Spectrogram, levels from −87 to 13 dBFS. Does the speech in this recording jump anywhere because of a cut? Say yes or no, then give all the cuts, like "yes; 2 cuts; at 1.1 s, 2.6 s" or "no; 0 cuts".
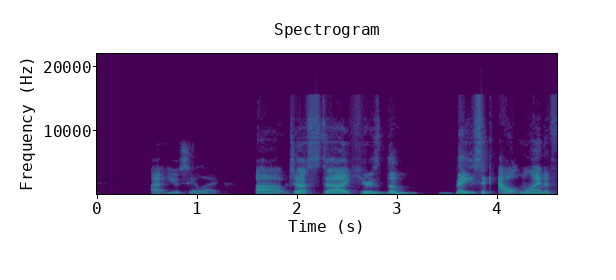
yes; 1 cut; at 1.9 s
